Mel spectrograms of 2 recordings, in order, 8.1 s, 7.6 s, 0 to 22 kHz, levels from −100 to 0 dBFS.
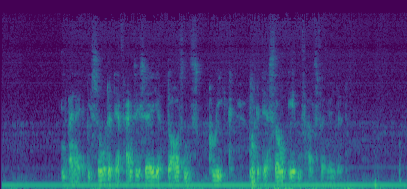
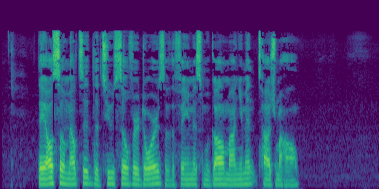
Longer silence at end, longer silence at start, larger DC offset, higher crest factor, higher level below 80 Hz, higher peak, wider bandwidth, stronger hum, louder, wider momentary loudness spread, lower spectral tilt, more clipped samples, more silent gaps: second, 0 s vs 1.65 s; second, 0 s vs 0.75 s; neither; second, 16 dB vs 22 dB; first, -54 dBFS vs -60 dBFS; second, -16 dBFS vs -4 dBFS; first, 15 kHz vs 12 kHz; neither; second, -33 LUFS vs -23 LUFS; about the same, 16 LU vs 14 LU; first, -8.5 dB/octave vs -3 dB/octave; neither; neither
